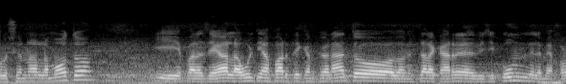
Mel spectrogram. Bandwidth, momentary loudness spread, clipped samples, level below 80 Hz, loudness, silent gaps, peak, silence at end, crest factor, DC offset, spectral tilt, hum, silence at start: 7.8 kHz; 8 LU; under 0.1%; -36 dBFS; -15 LUFS; none; 0 dBFS; 0 s; 14 dB; under 0.1%; -8.5 dB/octave; none; 0 s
